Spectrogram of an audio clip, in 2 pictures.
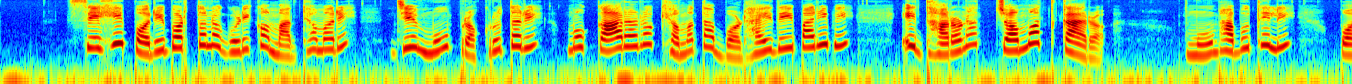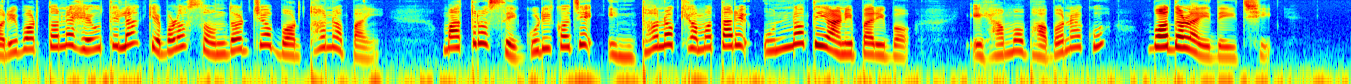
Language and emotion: Odia, surprised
